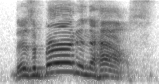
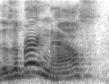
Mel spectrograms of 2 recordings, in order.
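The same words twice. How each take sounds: First: Startled cry, higher and louder; surprised exclamation. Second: Replaying the startled cry, higher and louder, with a rising end; retold surprised exclamation. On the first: Retold or imitated. Retelling seeing a wren fly into the house, startled cry. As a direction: blurt it out as the bird flies past. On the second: Insisting to viewers those were his words, surprised cry. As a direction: echo the moment you spotted the bird, still amazed. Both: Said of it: "Literally, I said that".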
